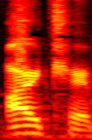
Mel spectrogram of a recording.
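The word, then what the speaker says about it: Artur: And their fellow Raven companion, Arthur, which is actually pronounced Archer by them.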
